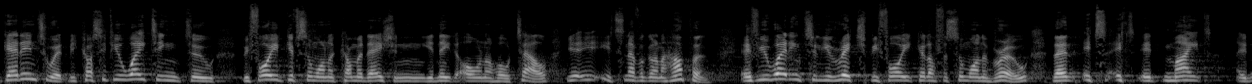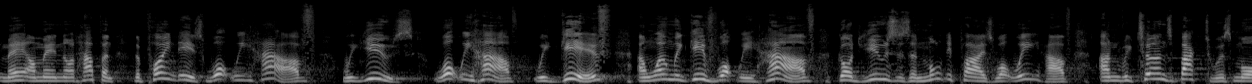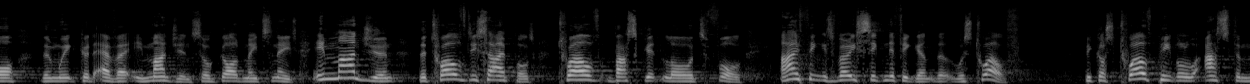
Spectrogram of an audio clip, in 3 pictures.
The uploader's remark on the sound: Recorded Live at Life Church on Sunday 2nd September 2018.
